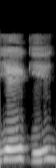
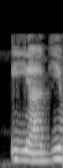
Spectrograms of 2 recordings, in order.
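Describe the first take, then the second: First: "yegi" with the a shifted to a ye sound; vowel change. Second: Said in the usual way. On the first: Shown as a demonstration. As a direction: say "yegi", the first vowels fronted to ye. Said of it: "a menjadi y". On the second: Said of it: "menjadi yegi".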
